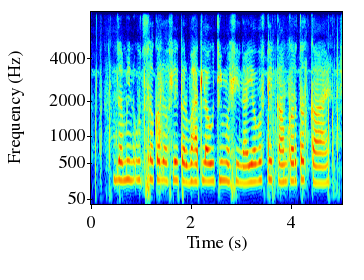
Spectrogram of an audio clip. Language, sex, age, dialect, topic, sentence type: Marathi, female, 36-40, Southern Konkan, agriculture, question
